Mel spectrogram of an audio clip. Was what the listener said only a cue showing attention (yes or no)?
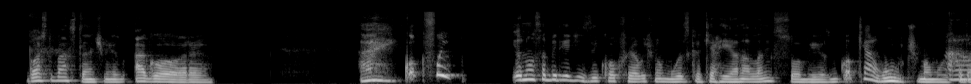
no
